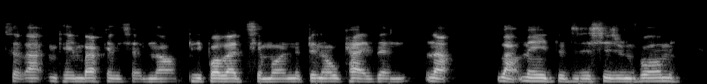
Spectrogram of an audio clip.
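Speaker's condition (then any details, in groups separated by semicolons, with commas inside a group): Cerebral palsy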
